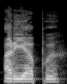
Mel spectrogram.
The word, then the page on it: arí-apw: Apatani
